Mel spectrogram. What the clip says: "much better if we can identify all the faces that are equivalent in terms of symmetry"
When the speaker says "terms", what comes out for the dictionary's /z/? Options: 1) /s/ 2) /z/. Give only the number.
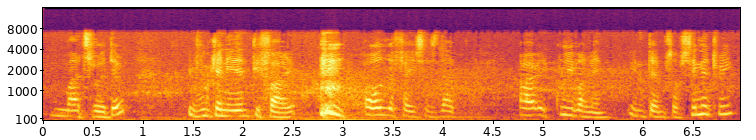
1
